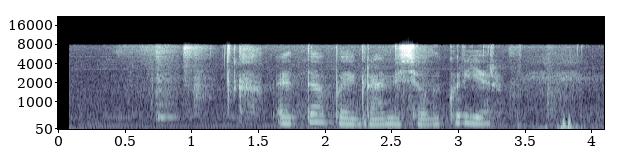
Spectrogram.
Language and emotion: Russian, neutral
